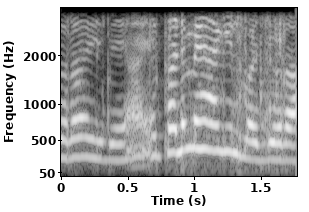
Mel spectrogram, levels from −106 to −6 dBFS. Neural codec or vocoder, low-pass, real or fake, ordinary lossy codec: codec, 16 kHz, 16 kbps, FreqCodec, larger model; 3.6 kHz; fake; none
